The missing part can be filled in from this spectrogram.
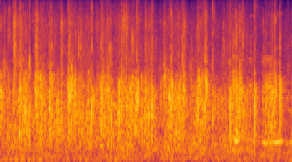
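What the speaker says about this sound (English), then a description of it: "Let's give a thunderous round of applause." An audience at a national schools deposit prize draw breaks into loud, thick applause, many hands clapping continuously and close, with some voices murmuring underneath.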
